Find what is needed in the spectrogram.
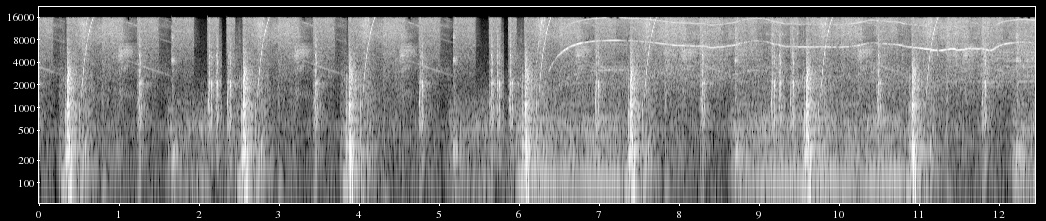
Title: Dental Instruments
